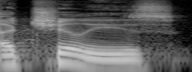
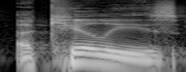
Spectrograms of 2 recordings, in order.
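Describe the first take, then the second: First: The 'ch' sounds like the start of 'chair'. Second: The 'ch' sounds like a 'k'. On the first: The speaker calls it wrong. "Not a Chili's" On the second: The speaker calls it right. "it's Achilles"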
